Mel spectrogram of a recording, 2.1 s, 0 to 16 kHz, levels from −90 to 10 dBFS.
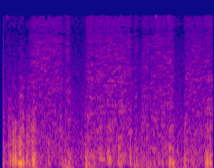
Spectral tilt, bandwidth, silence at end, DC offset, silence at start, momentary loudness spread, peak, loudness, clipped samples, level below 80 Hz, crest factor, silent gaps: -7 dB/octave; 11.5 kHz; 0 s; under 0.1%; 0.05 s; 14 LU; -6 dBFS; -31 LUFS; under 0.1%; -40 dBFS; 22 dB; none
